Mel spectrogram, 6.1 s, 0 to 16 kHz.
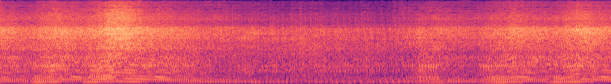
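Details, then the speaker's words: Suzuki Shogun 125 after fitting a Suzuki CDI: starts normally on both electric start and kick start, revs cleanly and smoothly with throttle, no misfire. "kalau starter starter normal nyala Coba kita engkol di engkol juga normal"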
